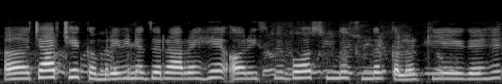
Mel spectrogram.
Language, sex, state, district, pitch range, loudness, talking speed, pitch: Hindi, female, Himachal Pradesh, Shimla, 260-295 Hz, -16 LUFS, 200 wpm, 275 Hz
